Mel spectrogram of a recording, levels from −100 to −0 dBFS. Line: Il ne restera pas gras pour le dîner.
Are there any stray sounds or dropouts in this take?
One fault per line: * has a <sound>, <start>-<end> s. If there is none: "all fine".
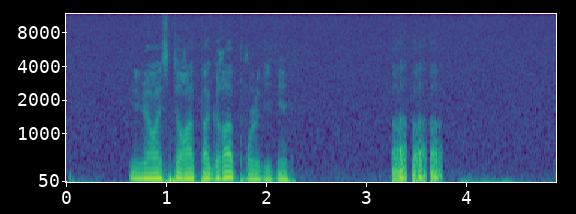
* has a laugh, 3.3-3.8 s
